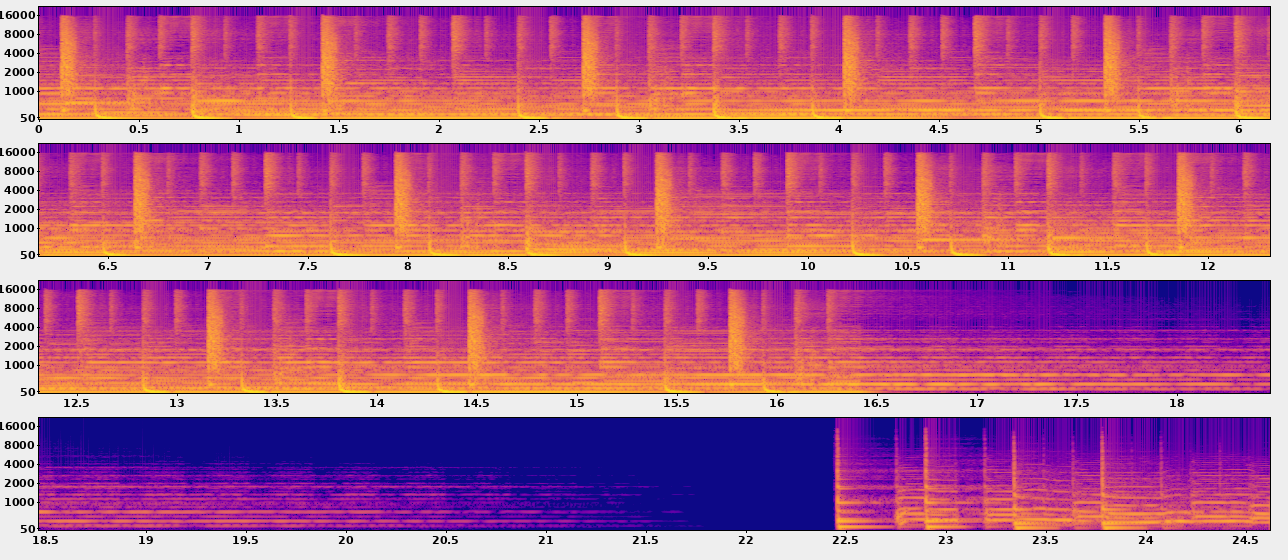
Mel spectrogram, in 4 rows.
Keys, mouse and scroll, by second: 0.0 click, 2.8 click, 7.4 a, 7.6 click, 10.2 i, 10.6 click, 14.2 click, 17.0 click, 17.8 a, 18.1 click, 20.8 scroll up 1, 23.4 click.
